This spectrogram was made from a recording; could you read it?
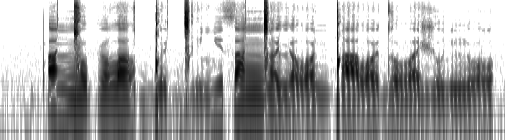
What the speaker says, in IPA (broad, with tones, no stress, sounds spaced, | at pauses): pʼ a˥ ŋ͡ǀ o˥ p ʉ˧˥ lˠ ɐ˧˥ lˠ ŋ͡ǃ ɨ˩ ɡ͡ǀ i˩˧ ʎ i˥ θ a˥ ŋ͡ǀ ɐ˧ lʲ ɨ˩ lˠ ɵ˧˥ ŋ͡ǃ a˧ lˠ ɵ˧˥ d o˩ β ɐ˩˧ ʒ u˩ ʎ n u˧ lˠ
